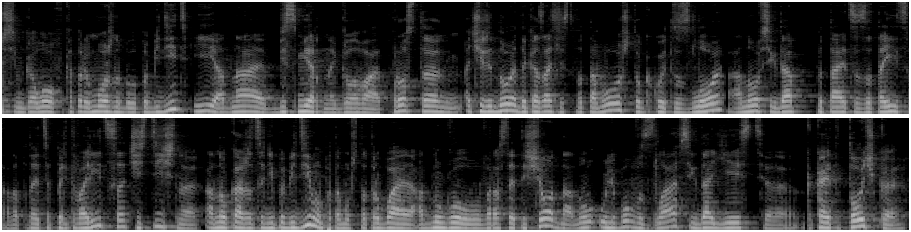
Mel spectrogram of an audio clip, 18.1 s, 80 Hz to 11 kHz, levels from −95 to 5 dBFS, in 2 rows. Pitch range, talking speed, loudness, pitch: 135-155 Hz, 145 wpm, -30 LUFS, 145 Hz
